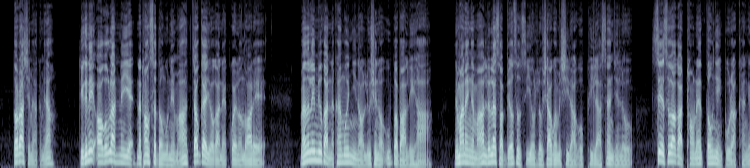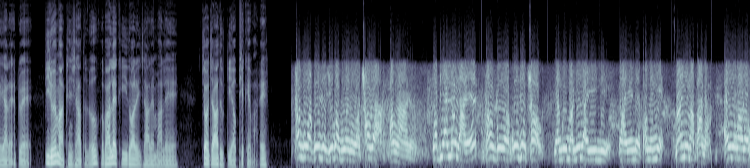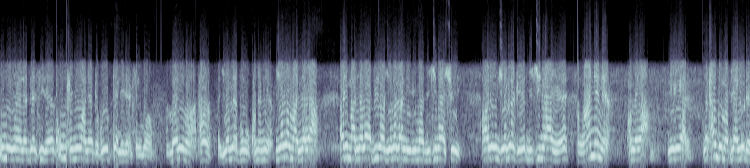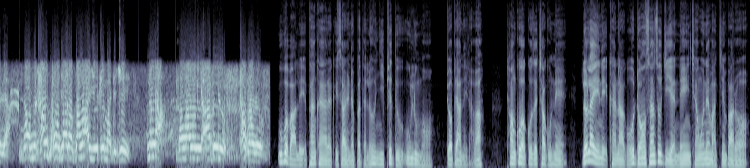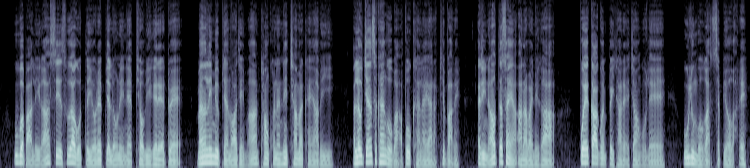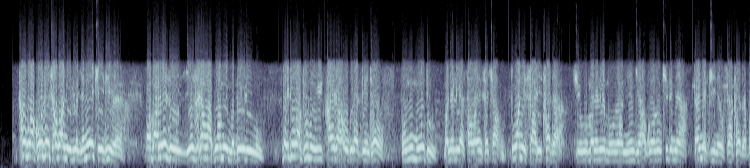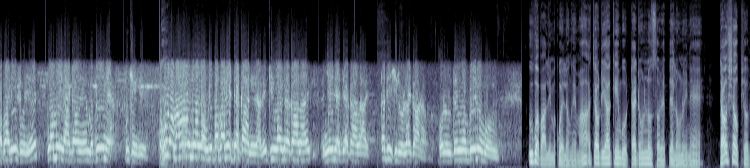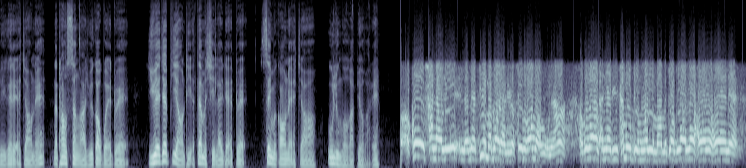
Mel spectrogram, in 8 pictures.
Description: လူရွှင်တော် ဦးပါပါလေးအကြောင်း တင်ပြချက်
